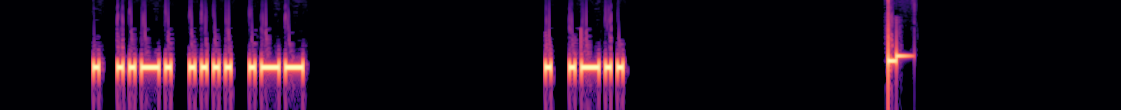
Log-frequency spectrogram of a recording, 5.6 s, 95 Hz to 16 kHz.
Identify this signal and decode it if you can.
Morse code, heard as a keyed tone, about 40 wpm, 700 Hz. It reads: EFHW EL
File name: IQE Course 3 - Lesson 89 - YAGI - Two Elements - 40wpm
